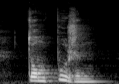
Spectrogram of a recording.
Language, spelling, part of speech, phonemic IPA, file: Dutch, tompoezen, noun, /tɔmˈpuzə(n)/, Nl-tompoezen.ogg
- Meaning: plural of tompoes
